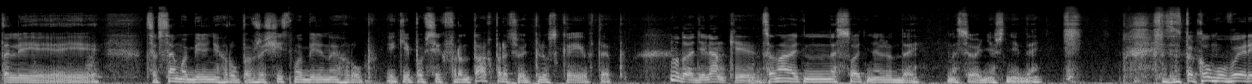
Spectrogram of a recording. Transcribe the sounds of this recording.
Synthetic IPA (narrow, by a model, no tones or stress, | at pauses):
t̪ɐlʲḭḭ | t̪sɛwsɛmɔbʲilʲnʲiɦɾupɪwʒɛʃisʲtʲmɔbʲilʲnɪɣɦɾṵpjɐ̰kʲipɔwsʲixfɾɔnt̪ɑxpɾɐt͡sʲṵjʊt̚ʲplʲuskɪ̰jḭwt̪ɪp | nud̪ɑdʲɪlʲankʲɪt̪sɛnɑʋʲitʲnɛsɔtʲnʲɐlʲʊd̪ɛ̰jnɐsʲɔɦɔ̰dʲnʲiʃnʲḭjd̪ɛnʲ | wt̪ɐkɔmʊʋɪɾʲ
